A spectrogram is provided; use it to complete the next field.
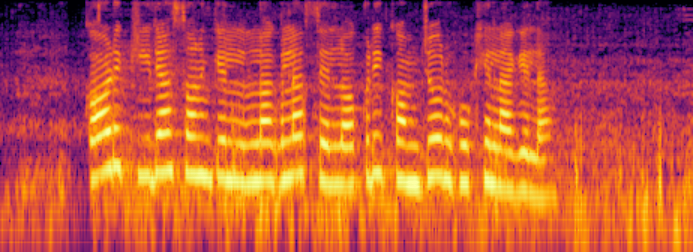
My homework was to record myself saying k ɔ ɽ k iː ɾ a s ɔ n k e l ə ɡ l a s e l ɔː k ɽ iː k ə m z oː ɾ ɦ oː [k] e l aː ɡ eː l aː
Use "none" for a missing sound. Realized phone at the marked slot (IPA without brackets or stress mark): kʰ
